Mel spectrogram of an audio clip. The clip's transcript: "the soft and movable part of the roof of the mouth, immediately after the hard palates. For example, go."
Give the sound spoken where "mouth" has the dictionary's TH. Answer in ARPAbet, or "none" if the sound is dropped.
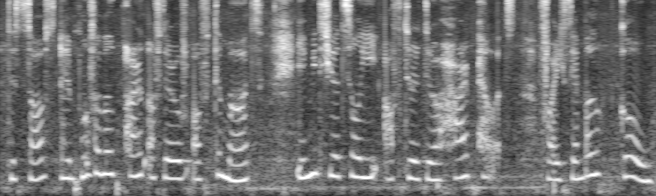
S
